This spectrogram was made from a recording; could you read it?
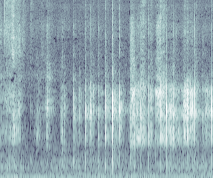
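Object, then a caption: Small cardboard packaging box. Fingertips tap and scratch the folded top flap and the front of a small white cardboard press-on nail box held in the hands. The result is a quick, uneven run of light, dry taps mixed with soft scratching, quiet and centred in the midrange, with no ring after each tap.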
